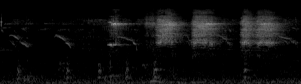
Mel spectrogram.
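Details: Kali madi, a female black francolin, calling with three harsh, breathy high notes about half a second apart, following a couple of soft descending whistles.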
